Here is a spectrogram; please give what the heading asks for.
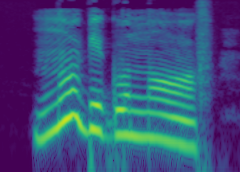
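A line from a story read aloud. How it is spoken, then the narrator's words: Exclaiming, then laughing. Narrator (Russian): воскликнула она и начала смеяться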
